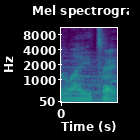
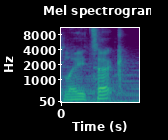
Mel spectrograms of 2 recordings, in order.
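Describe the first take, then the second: First: The word ends with a ks sound. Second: The word ends with a plain k sound. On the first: "I'm calling it LaTeX still" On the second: "actually pronounced LaTeX"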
